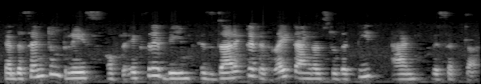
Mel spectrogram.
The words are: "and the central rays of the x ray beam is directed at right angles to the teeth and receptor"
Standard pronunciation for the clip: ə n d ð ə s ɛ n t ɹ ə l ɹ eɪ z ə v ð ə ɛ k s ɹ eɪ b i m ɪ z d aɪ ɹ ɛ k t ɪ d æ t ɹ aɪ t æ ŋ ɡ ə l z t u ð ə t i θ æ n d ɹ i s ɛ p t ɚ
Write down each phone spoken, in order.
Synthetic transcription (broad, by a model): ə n d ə s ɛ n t ə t ɹ eɪ s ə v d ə ɛ k s ɹ eɪ b i m ɪ z d aɪ ɹ ɛ k t ɪ d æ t ɹ aɪ t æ ŋ ɡ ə l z t u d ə t i t æ n d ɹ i s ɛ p t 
